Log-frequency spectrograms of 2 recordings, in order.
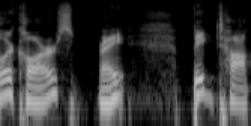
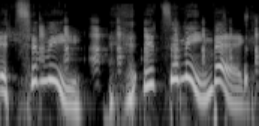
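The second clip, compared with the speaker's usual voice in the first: very high, swooping sing-song voice; 12 semitones higher than usual. Teasing a friend with a joke voice: Mario voice. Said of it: "She's turned into fucking Mario".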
